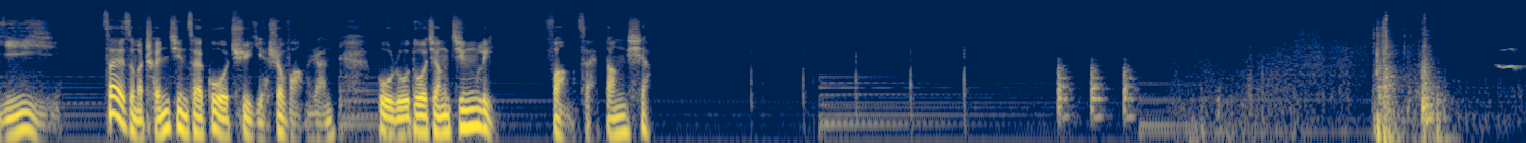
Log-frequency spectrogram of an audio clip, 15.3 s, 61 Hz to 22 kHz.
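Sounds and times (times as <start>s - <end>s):
speech: 0.0s - 6.6s
knocking on a door: 10.6s - 11.4s
louder thud and rustle: 11.7s - 14.8s.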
